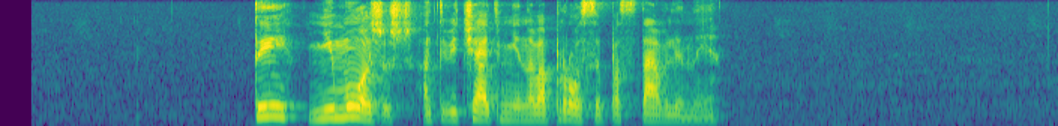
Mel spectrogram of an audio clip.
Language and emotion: Russian, angry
